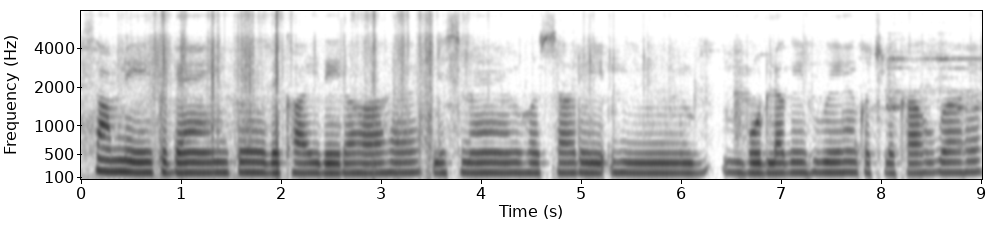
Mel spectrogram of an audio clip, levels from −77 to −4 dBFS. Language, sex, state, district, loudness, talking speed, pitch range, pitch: Hindi, female, Bihar, Gaya, -26 LUFS, 140 wpm, 175-180 Hz, 175 Hz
